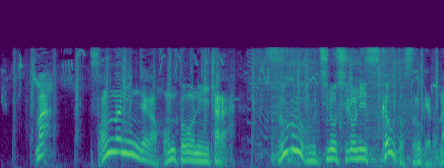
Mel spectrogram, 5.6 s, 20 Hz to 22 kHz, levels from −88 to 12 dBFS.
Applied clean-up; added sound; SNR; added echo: none; Squeak / Cupboard open or close; 15 dB; none.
